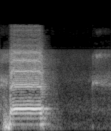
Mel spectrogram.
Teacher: حرف الثاء انه يشترك فيه طرف اللسان مع اطراف الثنايا العليا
